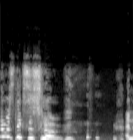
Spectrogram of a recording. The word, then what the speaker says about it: Slough: Who said it was next to Slough? And it's Slough. But anyway, That makes it worse. it's spelled S-L-O-U-G-H. Slough. Slough.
